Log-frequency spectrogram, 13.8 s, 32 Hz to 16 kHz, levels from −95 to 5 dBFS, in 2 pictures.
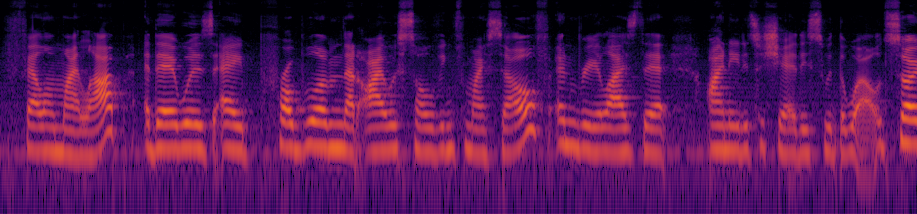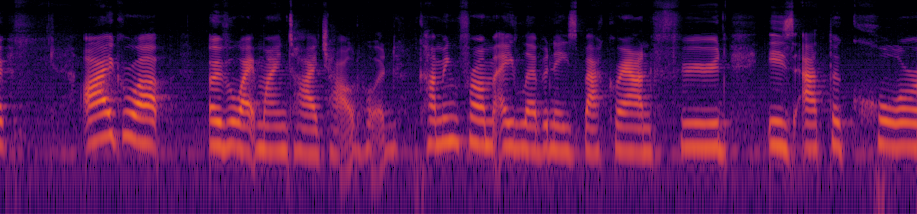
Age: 20-39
